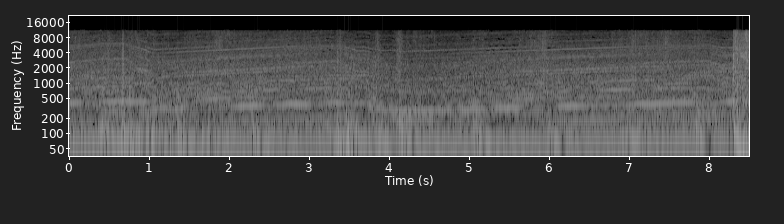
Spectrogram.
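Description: The Batmobile in a Batman video game roars along at speed, its engine revving and whining up and down in pitch with repeated surges, loud and continuous.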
